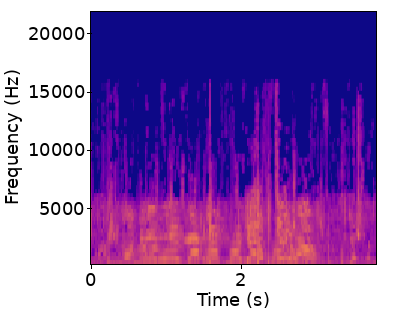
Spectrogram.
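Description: A ball slaps into hands as players pass it.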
